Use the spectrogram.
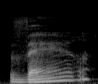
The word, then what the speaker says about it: vert: So masculine form, don't pronounce the final T. Vert.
